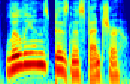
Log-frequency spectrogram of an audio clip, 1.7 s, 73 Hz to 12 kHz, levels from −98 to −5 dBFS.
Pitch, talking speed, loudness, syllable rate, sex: 180 Hz, 105 wpm, -18 LUFS, 5.4 syllables/s, female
